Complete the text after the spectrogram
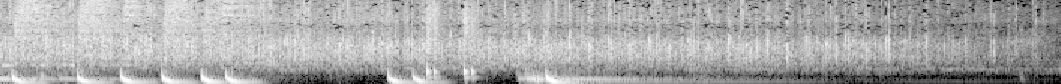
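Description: A crowd applauds steadily for several seconds, a dense wash of clapping with a few deep booming thumps near the start, fading slightly toward the end.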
